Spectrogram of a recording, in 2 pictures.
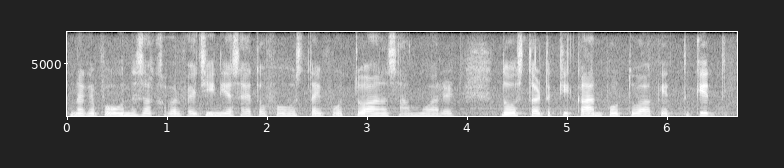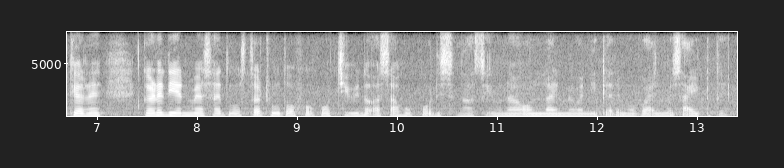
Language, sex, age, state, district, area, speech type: Sindhi, female, 30-45, Rajasthan, Ajmer, urban, spontaneous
